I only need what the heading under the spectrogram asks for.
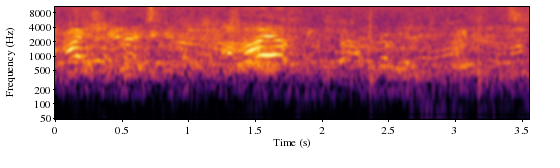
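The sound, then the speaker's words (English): Steady, dense crowd chatter fills a ballpark during a Cougars baseball game, a continuous murmur of many overlapping voices with a few brief high, whistle-like calls rising above it midway through. “Much bigger crowd than we saw last night in the ballpark.”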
